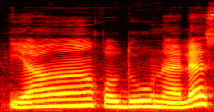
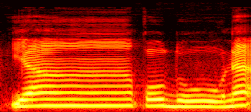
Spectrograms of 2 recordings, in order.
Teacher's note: சுக்குன் பெற்ற நூனுக்கு பின்னாடி காஃப் வருது. காஃப் இஹ்ஃபாவுடைய எழுத்து. அப்போ அங்கே நம்ம குன்னா செஞ்சு ஓதணும். யாங்குதூன அஹ்தல்லாஹில அல்லான்ற வார்த்தைக்கு முன்னாடி ஜபர் வருது.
